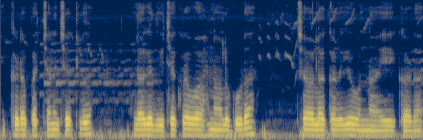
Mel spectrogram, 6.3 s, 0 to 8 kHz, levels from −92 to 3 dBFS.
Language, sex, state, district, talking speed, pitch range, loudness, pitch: Telugu, male, Andhra Pradesh, Sri Satya Sai, 95 wpm, 110-120 Hz, -14 LUFS, 115 Hz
